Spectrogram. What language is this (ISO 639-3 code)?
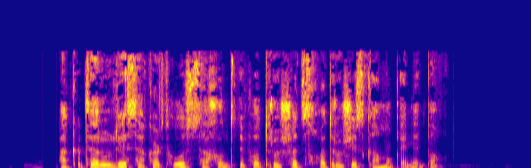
kat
